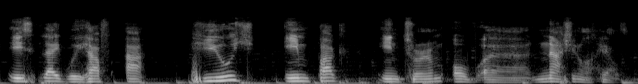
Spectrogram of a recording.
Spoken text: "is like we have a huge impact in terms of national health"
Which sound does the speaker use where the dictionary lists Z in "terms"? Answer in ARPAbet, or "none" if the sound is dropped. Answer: none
